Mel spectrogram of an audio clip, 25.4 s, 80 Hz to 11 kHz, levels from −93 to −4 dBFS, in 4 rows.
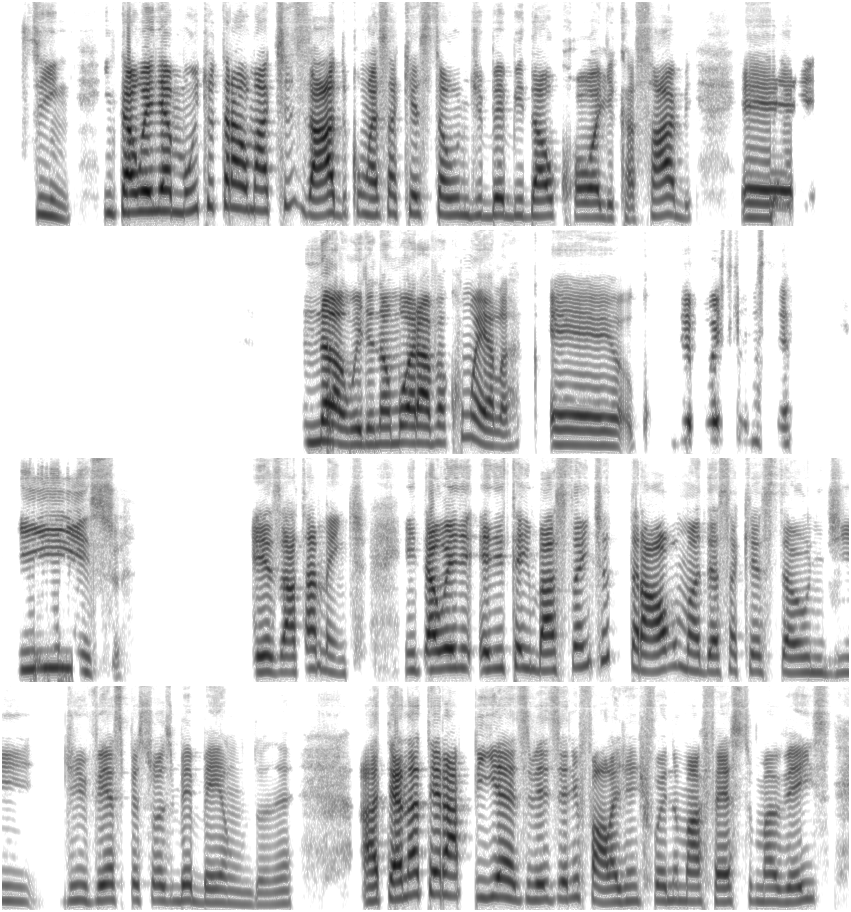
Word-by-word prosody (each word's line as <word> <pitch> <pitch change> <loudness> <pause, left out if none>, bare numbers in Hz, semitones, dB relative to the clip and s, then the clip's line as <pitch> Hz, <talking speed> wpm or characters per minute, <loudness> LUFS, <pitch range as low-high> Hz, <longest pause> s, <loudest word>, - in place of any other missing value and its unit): Sim, 230 -8 -10 0.2
então 275 +1 +7
ele 300 +1 +9
é 300 - +8
muito 305 +6 -8
traumatizado 320 - +5
com 265 -1 -7
essa 250 +3 -1
questão 255 -2 -6
de 240 +1 -12
bebida 235 0 -2
alcoólica, 210 -5 -4
sabe? 225 +1 -1 0.3
Eh 205 -1 0 2.9
Não, 255 -3 +5
ele 225 +1 -3
não 235 0 0
morava 245 0 +4
com 320 +5 -13
ela. 200 -2 -1 0.2
Eh, 210 -2 -3 0.4
depois 285 - -4
que 280 - -26
você 245 -2 -16 0.5
isso. 275 -3 -3 1.0
Exatamente. 230 0 -1 0.3
Então 255 +2 +3
ele 285 0 +3
ele 275 +2 -1
tem 285 -1 -5
bastante 300 +9 -1 0.2
trauma 260 0 +1
dessa 230 +2 -6
questão 225 -2 -9
de 210 0 -16 0.2
de 220 +1 -13
ver 220 +2 -3
as 230 0 -8
pessoas 220 -2 -12
bebendo, 195 -6 -9
né. 180 +2 -19 0.5
Até 215 +4 +5
na 305 +1 +5
terapia 290 -4 +3
às 235 -1 -8
vezes 230 0 -6
ele 245 +2 -6
fala, 195 -5 -3
gente 210 +1 -13
foi 220 -1 -10
numa 210 -1 -5
festa 205 +1 -6
uma 205 -1 -9
vez, 210 +5 -8
240 Hz, 125 wpm, -23 LUFS, 215-270 Hz, 2.9 s, ele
